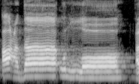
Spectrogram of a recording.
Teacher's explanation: لفظ اللہ کے لام کے پیچھے پیش ہے، حمزہ کے اوپر پیش ہے تو اس لیے اس لفظ اللہ کے لام کو موٹا کریں گے، کیوں کہ پیچھے پیش آ چکی ہے۔ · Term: لام موٹا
